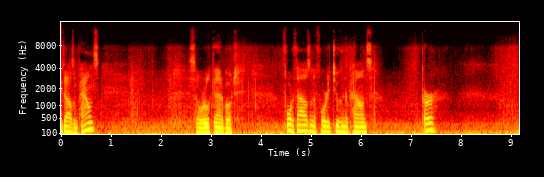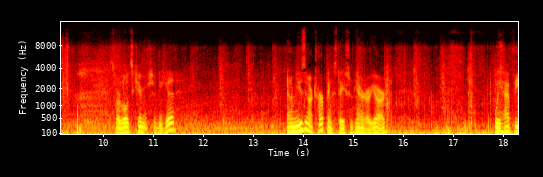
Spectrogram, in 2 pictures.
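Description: A man talks calmly and close to the microphone.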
